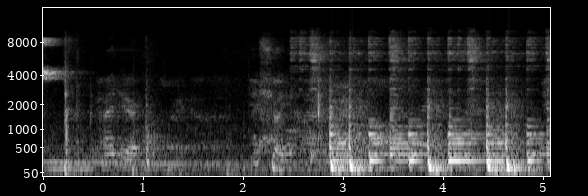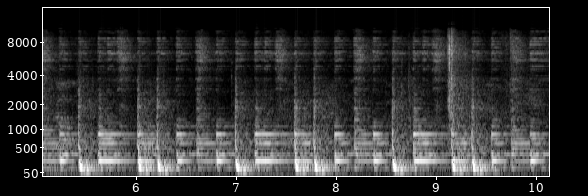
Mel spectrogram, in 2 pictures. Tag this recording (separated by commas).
Musical instrument, Speech, Keyboard (musical), Organ, Music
